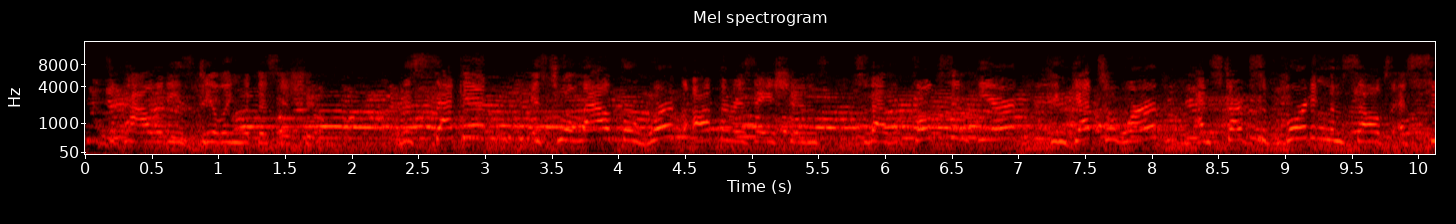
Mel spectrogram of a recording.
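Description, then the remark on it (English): An audience of many people screaming and shouting to close the border over AOC speaking, a dense, continuous roar of overlapping raised voices that stays loud and steady for the whole stretch. “So for those that can't hear over AOC's bullshit, there's a whole audience of people screaming to close the border.”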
